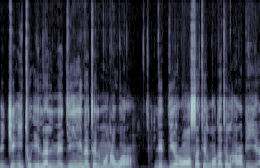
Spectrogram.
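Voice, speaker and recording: The tone is dark and mellow, with very wide pitch swings. Delivery comes at a very slow pace. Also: man. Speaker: Arabic teacher. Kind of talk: tutorial. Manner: slow, repetitive drilling.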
